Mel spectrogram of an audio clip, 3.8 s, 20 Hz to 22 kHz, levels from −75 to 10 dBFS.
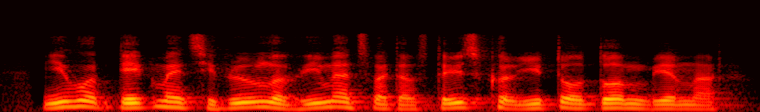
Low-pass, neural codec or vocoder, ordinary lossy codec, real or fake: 7.2 kHz; codec, 16 kHz, 0.5 kbps, FunCodec, trained on Chinese and English, 25 frames a second; MP3, 96 kbps; fake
